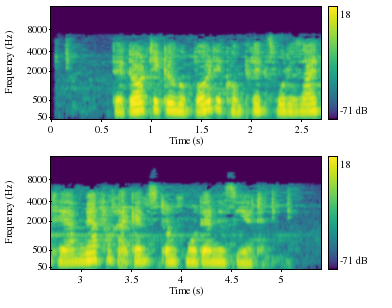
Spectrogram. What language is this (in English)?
German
